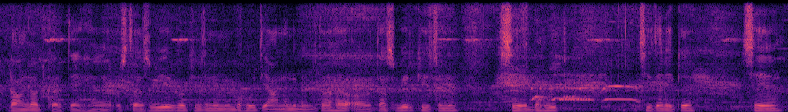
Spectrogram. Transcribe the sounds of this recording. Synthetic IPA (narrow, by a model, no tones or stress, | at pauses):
ɖaːʊnloːɖkɐɾt̪eɦɛ̃ːʊ̰st̪ɐswiːɾkokʰiːt͡ʃnemẽbɐɦʊt̪ɦiaːnə̃nd̪mɪlt̪aɦɛʔɔːɾt̪ɐswiːɾkʰiːt͡ʃne | sebɐɦʊt̪ɐtːʃʰit̪ɐɾiːke | se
